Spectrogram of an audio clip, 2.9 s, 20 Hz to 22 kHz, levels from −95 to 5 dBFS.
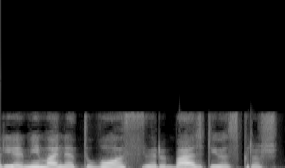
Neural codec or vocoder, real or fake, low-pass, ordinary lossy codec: codec, 16 kHz, 1 kbps, FunCodec, trained on LibriTTS, 50 frames a second; fake; 7.2 kHz; AAC, 32 kbps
